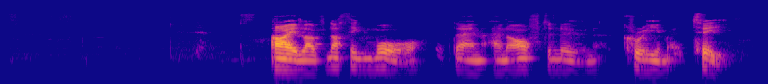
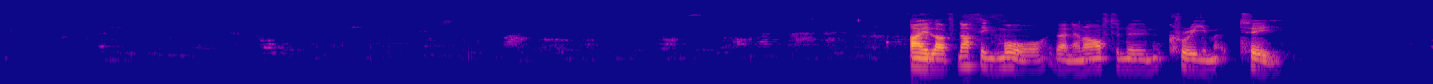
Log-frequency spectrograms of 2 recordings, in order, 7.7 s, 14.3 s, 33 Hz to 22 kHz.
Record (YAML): cough_length: 7.7 s
cough_amplitude: 28261
cough_signal_mean_std_ratio: 0.34
exhalation_length: 14.3 s
exhalation_amplitude: 29596
exhalation_signal_mean_std_ratio: 0.26
survey_phase: beta (2021-08-13 to 2022-03-07)
age: 65+
gender: Male
wearing_mask: 'No'
symptom_cough_any: true
symptom_headache: true
smoker_status: Never smoked
respiratory_condition_asthma: false
respiratory_condition_other: false
recruitment_source: Test and Trace
submission_delay: 1 day
covid_test_result: Negative
covid_test_method: RT-qPCR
